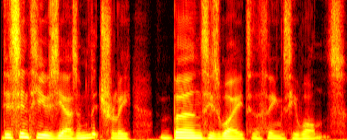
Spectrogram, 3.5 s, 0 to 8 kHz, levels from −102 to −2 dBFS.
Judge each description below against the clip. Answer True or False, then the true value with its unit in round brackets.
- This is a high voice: False (135 Hz)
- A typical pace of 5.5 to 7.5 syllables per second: False (5.1 syllables/s)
